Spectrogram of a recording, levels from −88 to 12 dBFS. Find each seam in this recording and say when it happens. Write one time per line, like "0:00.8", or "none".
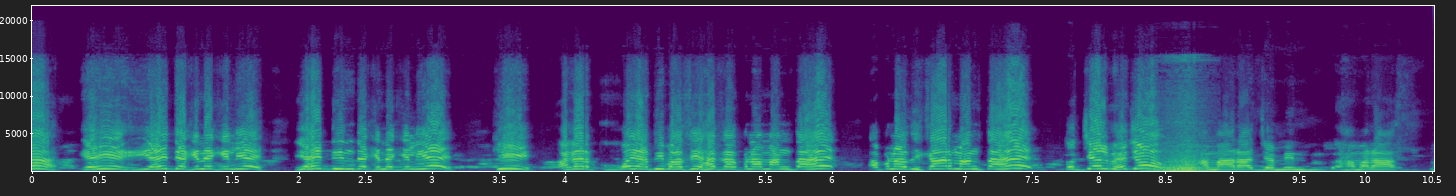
0:08.7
